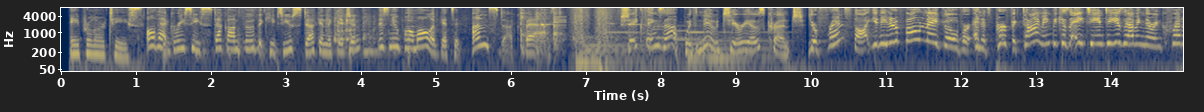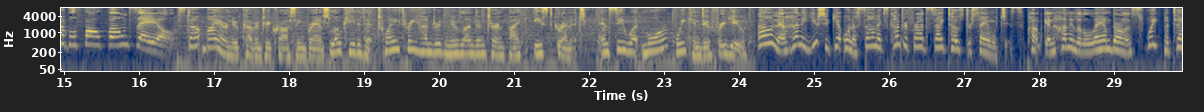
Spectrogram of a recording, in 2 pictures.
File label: commercial, commercial women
